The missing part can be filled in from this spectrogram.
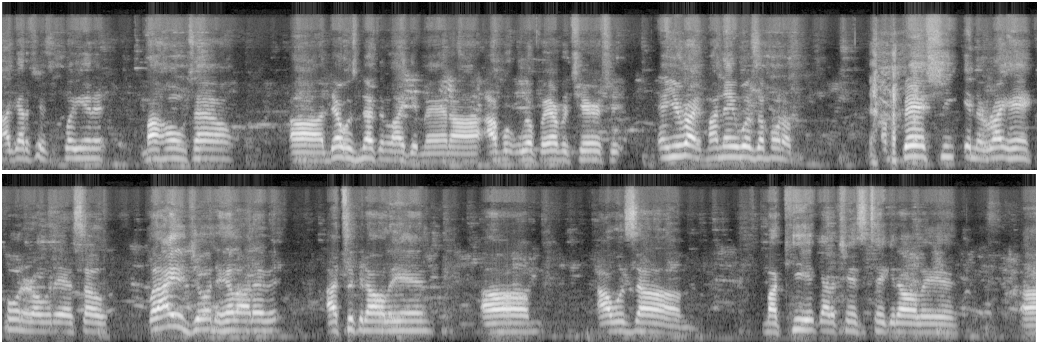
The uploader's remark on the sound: live from T-Mobile Park in Seattle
